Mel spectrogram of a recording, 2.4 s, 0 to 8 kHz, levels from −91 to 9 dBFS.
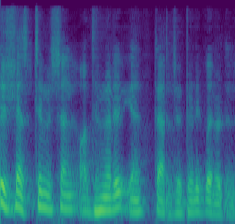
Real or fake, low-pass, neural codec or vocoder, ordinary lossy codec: fake; 7.2 kHz; codec, 16 kHz, 0.5 kbps, FreqCodec, larger model; MP3, 48 kbps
